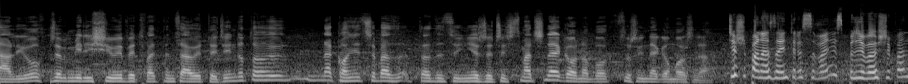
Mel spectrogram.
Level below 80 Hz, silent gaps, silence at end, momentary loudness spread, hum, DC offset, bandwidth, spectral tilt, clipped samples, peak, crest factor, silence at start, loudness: -56 dBFS; none; 0 s; 9 LU; none; under 0.1%; 15 kHz; -4 dB/octave; under 0.1%; -8 dBFS; 16 dB; 0 s; -25 LUFS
